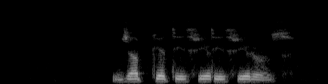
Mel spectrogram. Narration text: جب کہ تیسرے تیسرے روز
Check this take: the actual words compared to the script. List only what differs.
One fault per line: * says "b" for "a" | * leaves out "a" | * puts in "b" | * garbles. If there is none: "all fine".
all fine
